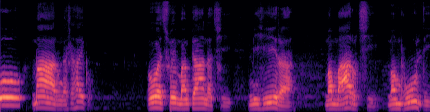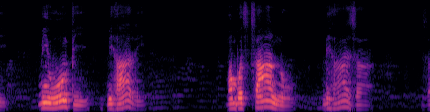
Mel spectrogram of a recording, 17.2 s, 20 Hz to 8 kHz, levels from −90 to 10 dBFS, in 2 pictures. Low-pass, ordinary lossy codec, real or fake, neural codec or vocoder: none; none; real; none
